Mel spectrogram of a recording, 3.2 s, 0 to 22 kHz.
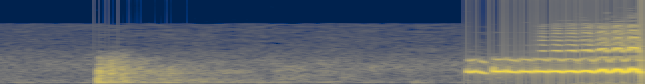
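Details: Male tawny owl arriving at its nest box, 28 December 2013 at 19:48, recorded near the box: a dull thump of landing, a short pause, then a fast quavering trill begins and carries on to the end.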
